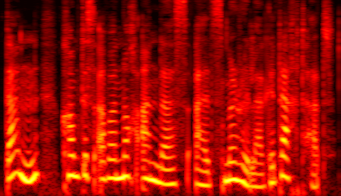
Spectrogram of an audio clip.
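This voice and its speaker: A woman presenting a scripted audiobook review in a lively, clear way. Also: a little high, normal speed, dry recording. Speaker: book reviewer.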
